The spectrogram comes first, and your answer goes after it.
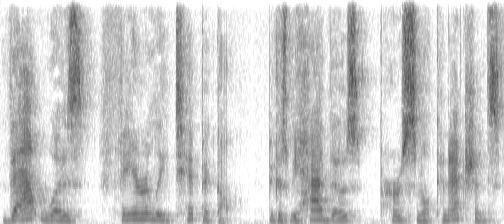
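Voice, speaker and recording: The delivery is fairly slow. There is a somewhat breathy quality to the voice. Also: woman, fairly high pitch for a woman, ordinary pitch variation. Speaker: marketing agency owner and podcaster. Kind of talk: interview conversation. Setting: podcast interview.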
